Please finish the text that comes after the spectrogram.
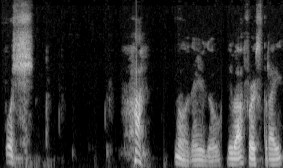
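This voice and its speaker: A man's voice: on the low side, animated, extremely slow, fairly bright tone, husky, no room sound. A man with a Filipino accent giving a casual, informal unboxing demo as a vlogger, mixing in English slang.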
